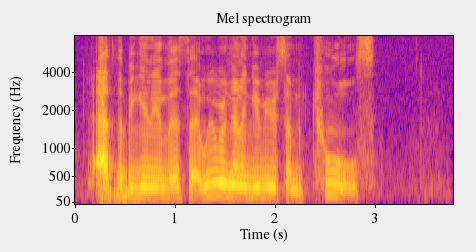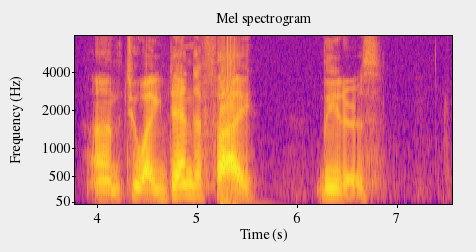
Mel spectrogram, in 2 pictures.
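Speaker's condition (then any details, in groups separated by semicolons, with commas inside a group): Cerebral palsy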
